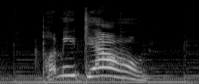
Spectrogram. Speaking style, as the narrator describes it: yelled Mowgli

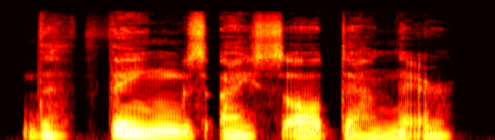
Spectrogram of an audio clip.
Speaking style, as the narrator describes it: sobbed

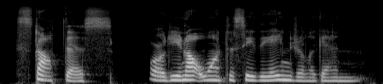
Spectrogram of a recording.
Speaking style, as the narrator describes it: Crowley chuckled

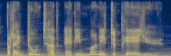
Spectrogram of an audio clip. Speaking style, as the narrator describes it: The Queen exclaimed

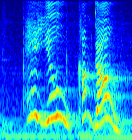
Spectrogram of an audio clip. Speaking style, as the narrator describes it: yelled

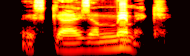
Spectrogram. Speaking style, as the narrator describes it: he grumbled

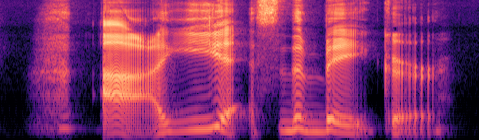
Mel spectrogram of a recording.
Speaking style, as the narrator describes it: the old woman said, laughing

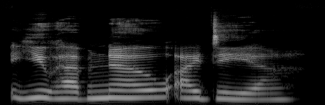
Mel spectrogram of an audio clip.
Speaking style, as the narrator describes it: McGonagall sighed, frowning

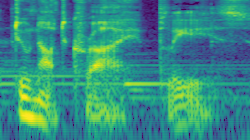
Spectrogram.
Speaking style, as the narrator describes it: whispered

